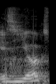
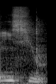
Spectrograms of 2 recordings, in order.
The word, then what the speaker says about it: eSioox: fondateur de is alors moi j'étais appelé à prononcer ex mais c'est isux hein en effet c'est isux voilà alors un petit rappel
